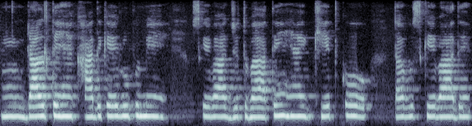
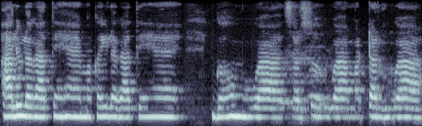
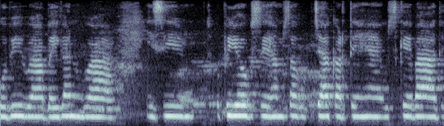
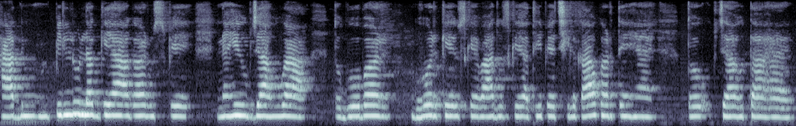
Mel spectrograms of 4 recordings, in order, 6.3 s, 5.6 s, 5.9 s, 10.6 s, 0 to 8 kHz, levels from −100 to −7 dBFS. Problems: none marked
